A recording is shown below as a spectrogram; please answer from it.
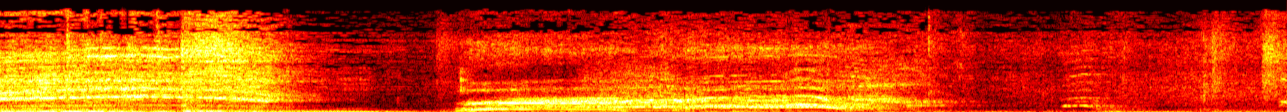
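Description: A live band ends a loud song, its final chord and a long held high note cutting off about a second and a half in. Audience members then yell and cheer for about two seconds.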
